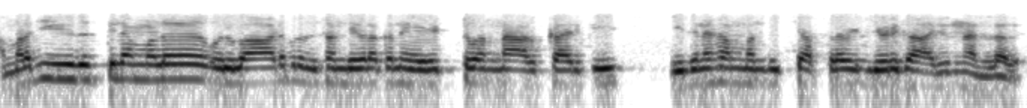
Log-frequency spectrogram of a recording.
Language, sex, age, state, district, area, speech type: Malayalam, male, 18-30, Kerala, Malappuram, rural, conversation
